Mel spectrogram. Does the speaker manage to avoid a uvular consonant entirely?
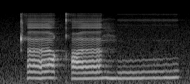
no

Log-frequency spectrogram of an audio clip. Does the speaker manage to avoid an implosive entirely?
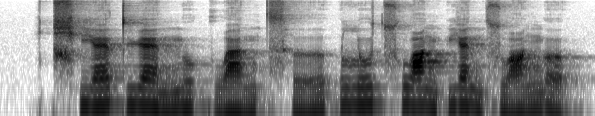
yes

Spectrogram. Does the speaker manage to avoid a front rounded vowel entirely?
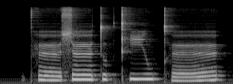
no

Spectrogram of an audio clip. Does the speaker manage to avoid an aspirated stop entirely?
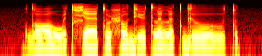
yes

